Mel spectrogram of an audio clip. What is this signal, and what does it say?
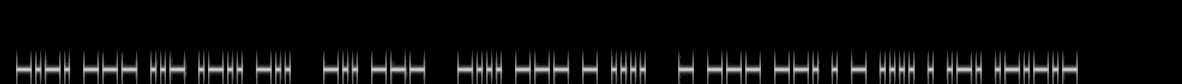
Morse code, heard as a keyed tone, about 25 wpm, 700 Hz. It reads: COULD DO BOTH TOGETHER.
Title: Sentences from Top 1300 Words 25wpm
